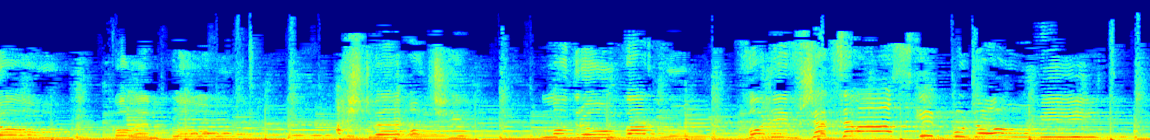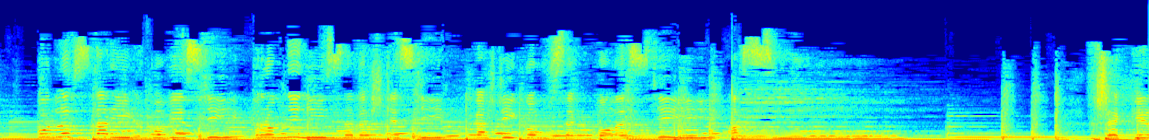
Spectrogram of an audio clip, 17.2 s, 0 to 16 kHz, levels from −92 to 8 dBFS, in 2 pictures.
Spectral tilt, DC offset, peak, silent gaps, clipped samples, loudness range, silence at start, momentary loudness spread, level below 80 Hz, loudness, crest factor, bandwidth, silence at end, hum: -5.5 dB/octave; under 0.1%; 0 dBFS; none; under 0.1%; 2 LU; 0 s; 7 LU; -28 dBFS; -17 LUFS; 16 dB; 13.5 kHz; 0 s; none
